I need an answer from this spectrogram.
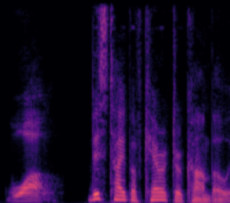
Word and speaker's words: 網: character W dead underneath think of it like saying W to sound out wow this type of character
